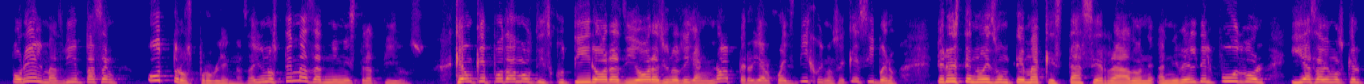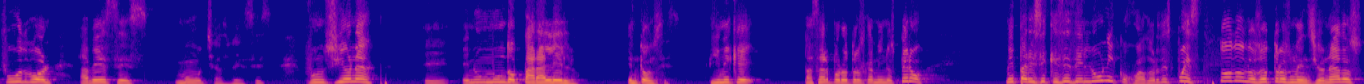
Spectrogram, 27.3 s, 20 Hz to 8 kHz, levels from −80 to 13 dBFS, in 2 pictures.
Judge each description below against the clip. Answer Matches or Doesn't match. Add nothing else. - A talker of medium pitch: Doesn't match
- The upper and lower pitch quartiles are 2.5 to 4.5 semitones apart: Doesn't match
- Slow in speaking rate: Doesn't match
